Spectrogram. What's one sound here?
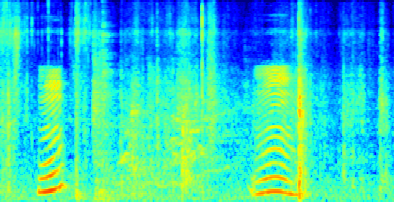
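A hand brushes against plastic packaging.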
